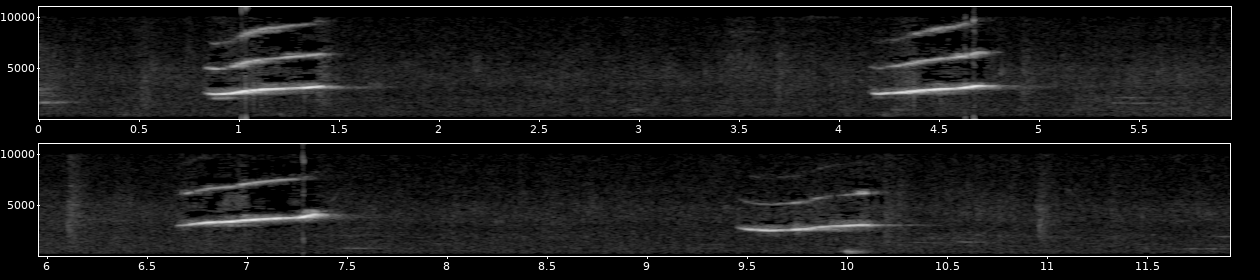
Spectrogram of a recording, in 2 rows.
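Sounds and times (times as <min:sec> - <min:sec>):
female Oriental magpie-robin drawn-out rising whistle: 0:00.8 - 0:01.6, 0:04.2 - 0:04.9, 0:06.6 - 0:07.5, 0:09.5 - 0:10.4.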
